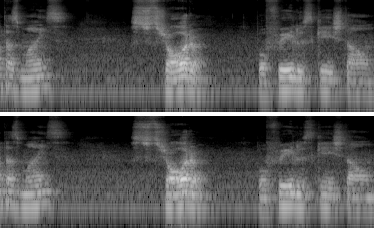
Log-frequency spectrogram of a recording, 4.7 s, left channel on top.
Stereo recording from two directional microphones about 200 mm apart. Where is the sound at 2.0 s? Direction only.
50° left (ahead or behind).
